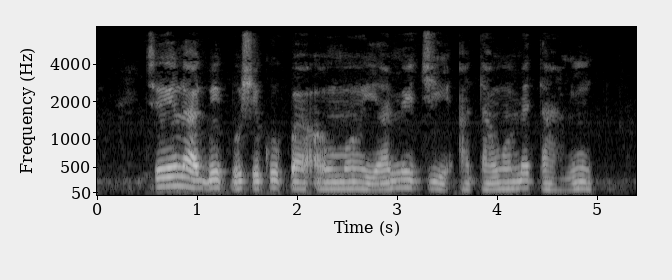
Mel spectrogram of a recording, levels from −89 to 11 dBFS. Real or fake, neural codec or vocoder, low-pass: real; none; 7.2 kHz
